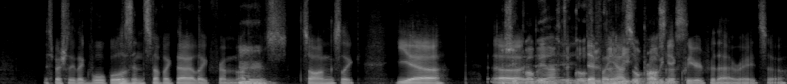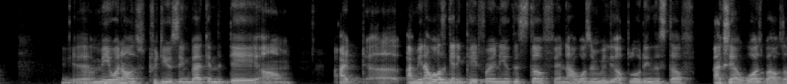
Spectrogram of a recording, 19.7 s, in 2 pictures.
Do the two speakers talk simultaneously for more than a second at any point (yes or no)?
yes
